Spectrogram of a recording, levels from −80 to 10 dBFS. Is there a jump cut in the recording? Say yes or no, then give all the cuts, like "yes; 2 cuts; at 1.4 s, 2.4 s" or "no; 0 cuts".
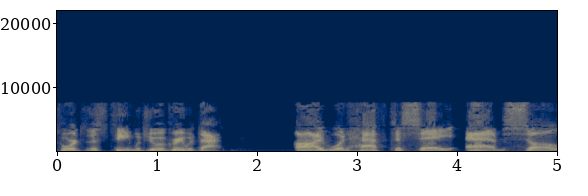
no; 0 cuts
